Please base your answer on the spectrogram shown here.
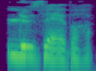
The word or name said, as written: le zèbre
